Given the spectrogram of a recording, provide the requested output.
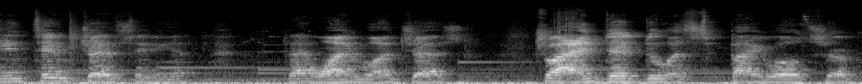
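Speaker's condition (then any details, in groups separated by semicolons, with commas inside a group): Traumatic brain injury (pontine cavernoma)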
